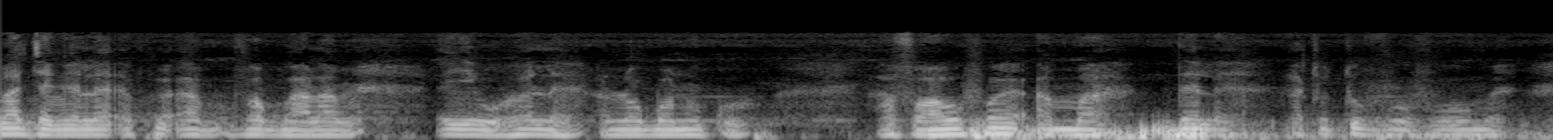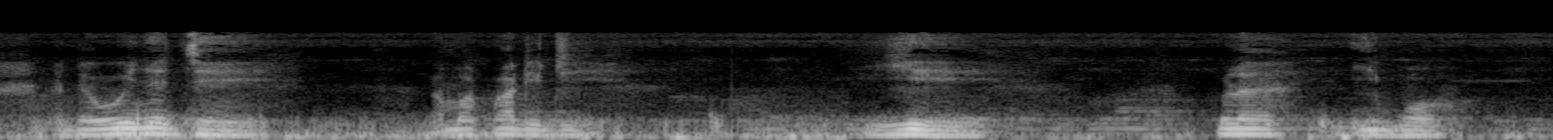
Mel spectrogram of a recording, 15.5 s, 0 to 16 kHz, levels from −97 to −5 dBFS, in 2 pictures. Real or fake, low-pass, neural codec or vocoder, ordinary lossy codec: real; 7.2 kHz; none; MP3, 48 kbps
